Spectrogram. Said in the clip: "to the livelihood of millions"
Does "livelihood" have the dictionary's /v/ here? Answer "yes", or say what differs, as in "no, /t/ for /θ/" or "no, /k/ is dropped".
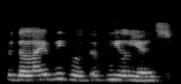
yes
